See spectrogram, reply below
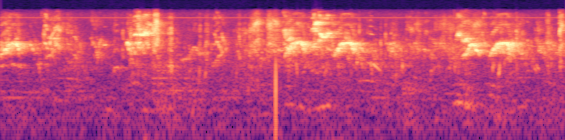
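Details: Two pet budgies warbling and chirping together in a steady stream of scratchy, high twittering notes, quick squeaky trills and short whistled chips overlapping with no pause.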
